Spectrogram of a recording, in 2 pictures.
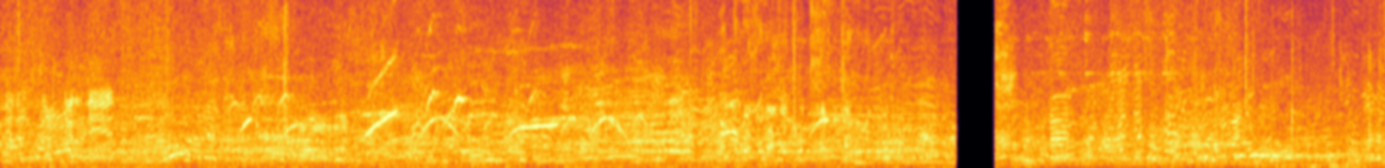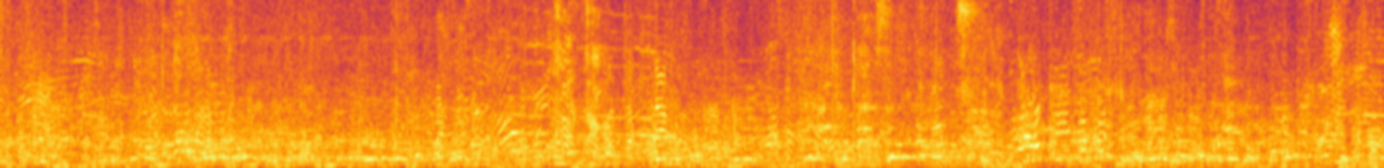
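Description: A large outdoor crowd chatters and shouts loudly all around.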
